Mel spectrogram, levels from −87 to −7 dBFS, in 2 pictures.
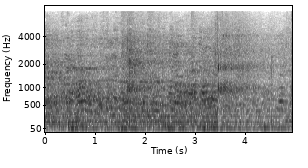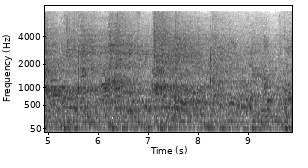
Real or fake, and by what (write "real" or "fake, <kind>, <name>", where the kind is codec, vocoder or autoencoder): real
